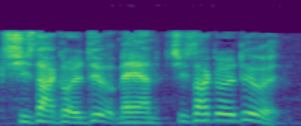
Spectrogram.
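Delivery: mildly exasperated character voice; John, helpless protest. Acted. Game master plays John reporting back.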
